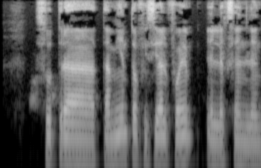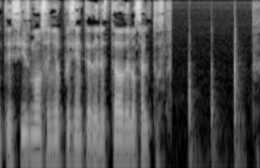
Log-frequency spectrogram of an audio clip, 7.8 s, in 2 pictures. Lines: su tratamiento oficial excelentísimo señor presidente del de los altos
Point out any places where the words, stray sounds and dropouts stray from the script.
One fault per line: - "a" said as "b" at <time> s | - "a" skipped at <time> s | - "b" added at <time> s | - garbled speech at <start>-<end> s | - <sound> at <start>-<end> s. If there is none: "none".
- "fue el" added at 2.5 s
- "estado" added at 5.4 s
- thud at 6.7-7.6 s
